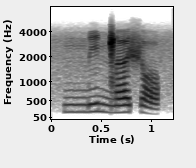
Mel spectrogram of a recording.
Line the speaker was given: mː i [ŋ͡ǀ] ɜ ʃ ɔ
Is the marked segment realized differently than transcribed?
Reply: yes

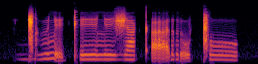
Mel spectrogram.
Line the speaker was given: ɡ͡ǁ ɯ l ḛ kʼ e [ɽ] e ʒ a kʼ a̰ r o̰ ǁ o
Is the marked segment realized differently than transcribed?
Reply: yes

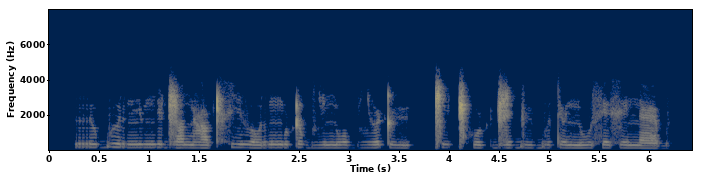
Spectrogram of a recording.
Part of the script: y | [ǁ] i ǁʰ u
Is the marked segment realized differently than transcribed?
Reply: no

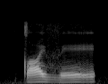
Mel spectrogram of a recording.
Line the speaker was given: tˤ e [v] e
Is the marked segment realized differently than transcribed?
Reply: no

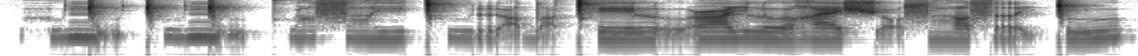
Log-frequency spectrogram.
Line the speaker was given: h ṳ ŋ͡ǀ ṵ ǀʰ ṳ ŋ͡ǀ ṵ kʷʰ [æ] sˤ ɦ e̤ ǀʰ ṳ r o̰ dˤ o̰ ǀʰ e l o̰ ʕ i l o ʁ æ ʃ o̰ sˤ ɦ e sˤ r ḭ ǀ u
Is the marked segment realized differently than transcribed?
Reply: yes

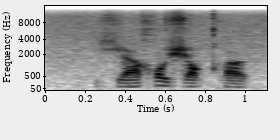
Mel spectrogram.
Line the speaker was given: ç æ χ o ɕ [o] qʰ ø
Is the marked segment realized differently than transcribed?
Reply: yes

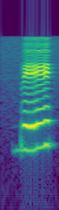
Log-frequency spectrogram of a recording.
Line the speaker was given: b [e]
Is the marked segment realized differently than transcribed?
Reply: no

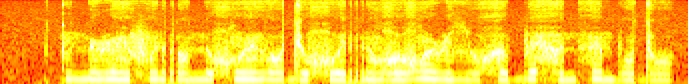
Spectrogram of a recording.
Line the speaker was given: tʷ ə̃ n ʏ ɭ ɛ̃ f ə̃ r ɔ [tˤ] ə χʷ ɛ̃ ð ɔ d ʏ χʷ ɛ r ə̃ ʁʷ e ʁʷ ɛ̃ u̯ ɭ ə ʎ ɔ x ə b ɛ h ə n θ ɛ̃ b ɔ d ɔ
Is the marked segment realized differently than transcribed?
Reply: yes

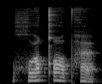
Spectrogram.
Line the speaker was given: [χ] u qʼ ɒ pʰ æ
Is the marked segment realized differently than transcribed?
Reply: no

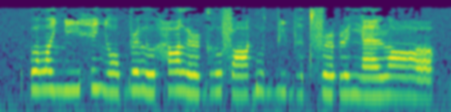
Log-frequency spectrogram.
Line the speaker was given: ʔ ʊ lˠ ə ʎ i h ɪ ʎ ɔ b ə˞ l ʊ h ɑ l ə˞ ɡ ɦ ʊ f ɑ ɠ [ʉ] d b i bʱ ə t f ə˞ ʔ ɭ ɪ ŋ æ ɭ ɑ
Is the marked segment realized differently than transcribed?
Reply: yes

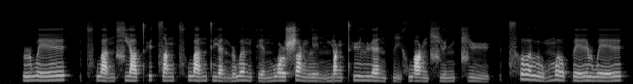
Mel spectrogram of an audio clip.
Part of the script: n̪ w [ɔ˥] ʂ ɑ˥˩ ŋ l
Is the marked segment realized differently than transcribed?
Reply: no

